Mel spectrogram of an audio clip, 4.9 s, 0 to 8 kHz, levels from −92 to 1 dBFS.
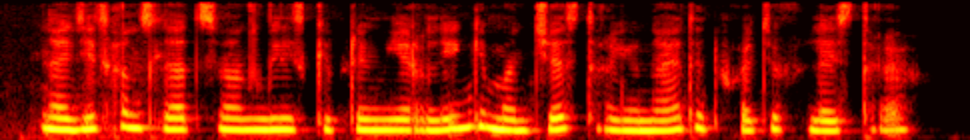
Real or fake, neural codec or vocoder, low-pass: real; none; 7.2 kHz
